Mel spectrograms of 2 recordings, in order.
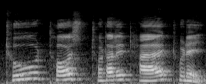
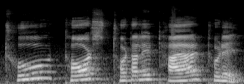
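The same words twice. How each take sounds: The two takes are said the same way.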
